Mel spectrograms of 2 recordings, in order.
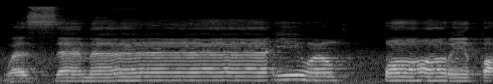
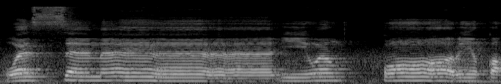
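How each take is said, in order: No difference in how they are said.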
